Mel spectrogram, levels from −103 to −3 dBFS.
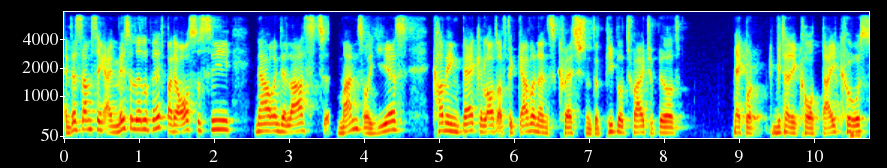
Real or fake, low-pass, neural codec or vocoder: fake; 7.2 kHz; vocoder, 44.1 kHz, 80 mel bands, Vocos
